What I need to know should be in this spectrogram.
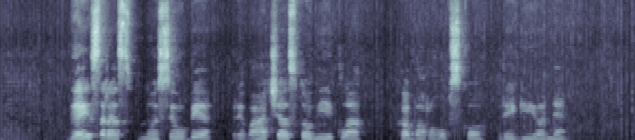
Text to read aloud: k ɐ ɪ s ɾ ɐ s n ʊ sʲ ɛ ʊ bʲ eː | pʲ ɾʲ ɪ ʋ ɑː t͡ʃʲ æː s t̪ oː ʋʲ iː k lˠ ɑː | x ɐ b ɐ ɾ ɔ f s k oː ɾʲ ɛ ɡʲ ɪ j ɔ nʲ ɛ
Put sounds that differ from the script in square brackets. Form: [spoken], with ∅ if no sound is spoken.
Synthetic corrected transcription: [ɡ] ɐ ɪ s ɾ ɐ s n ʊ sʲ ɛ ʊ bʲ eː | pʲ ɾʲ ɪ ʋ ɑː t͡ʃʲ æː s t̪ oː ʋʲ iː k lˠ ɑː | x ɐ b ɐ ɾ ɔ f s k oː ɾʲ ɛ ɡʲ ɪ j ɔ nʲ ɛ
